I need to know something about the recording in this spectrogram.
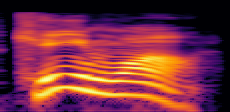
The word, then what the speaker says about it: quinoa: It's quinoa, not KWIN-O-A.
